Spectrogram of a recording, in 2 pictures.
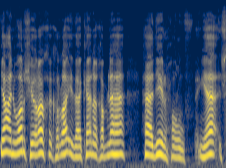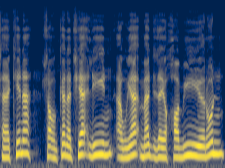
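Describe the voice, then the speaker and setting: An older man with an Egyptian accent teaching Quran recitation rules, drawing out verses slowly and explaining them quickly. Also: high-pitched, clear, resonant tone. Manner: slow drawn-out recitation alternating with quick colloquial explanation.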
